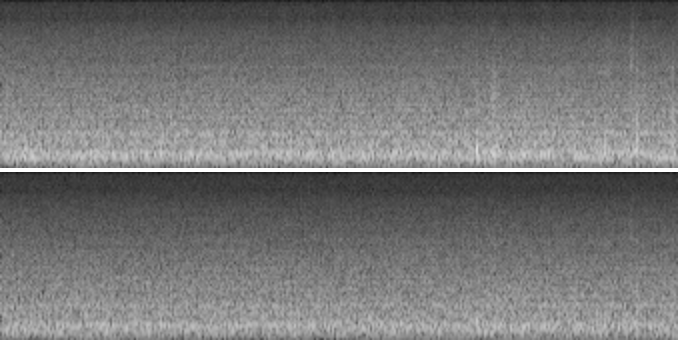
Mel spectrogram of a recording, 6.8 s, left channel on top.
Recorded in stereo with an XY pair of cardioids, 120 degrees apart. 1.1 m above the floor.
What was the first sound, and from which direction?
A fan, 30° left.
